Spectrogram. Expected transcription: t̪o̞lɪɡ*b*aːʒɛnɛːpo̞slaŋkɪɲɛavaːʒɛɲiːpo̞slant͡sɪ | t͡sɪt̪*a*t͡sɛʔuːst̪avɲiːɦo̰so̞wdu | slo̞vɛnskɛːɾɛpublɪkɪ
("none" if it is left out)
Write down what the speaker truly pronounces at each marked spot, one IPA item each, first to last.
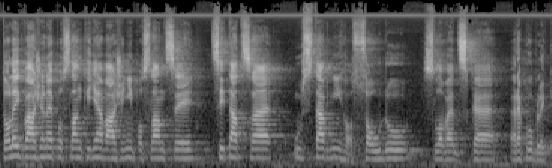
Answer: v, a

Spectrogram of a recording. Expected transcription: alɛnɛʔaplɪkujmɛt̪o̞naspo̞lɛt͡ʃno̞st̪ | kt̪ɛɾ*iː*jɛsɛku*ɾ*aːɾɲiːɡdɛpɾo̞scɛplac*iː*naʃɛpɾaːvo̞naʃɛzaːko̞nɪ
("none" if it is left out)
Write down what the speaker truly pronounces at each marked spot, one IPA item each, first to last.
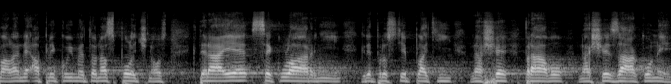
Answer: aː, l, iː

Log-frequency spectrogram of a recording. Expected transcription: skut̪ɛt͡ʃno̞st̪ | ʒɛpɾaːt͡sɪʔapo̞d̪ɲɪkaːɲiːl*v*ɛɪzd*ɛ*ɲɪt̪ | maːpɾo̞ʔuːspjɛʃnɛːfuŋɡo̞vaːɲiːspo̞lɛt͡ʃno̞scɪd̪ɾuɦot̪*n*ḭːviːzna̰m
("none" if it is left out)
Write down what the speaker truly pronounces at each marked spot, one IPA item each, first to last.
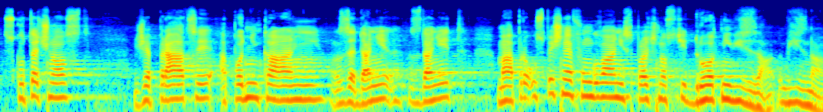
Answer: z, a, n

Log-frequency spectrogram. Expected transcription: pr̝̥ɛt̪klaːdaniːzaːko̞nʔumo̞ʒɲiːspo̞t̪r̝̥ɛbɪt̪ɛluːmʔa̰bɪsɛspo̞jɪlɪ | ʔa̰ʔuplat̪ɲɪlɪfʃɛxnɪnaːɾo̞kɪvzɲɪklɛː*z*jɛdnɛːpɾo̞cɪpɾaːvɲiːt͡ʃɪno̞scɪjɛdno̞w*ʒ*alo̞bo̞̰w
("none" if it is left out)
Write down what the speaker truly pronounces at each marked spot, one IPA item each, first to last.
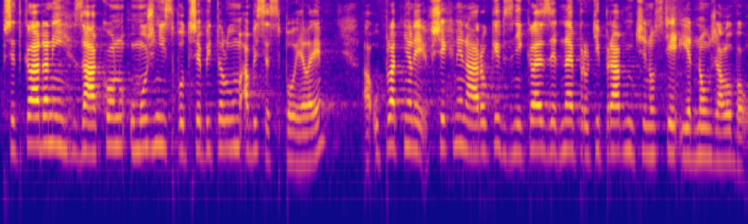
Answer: z, ʒ

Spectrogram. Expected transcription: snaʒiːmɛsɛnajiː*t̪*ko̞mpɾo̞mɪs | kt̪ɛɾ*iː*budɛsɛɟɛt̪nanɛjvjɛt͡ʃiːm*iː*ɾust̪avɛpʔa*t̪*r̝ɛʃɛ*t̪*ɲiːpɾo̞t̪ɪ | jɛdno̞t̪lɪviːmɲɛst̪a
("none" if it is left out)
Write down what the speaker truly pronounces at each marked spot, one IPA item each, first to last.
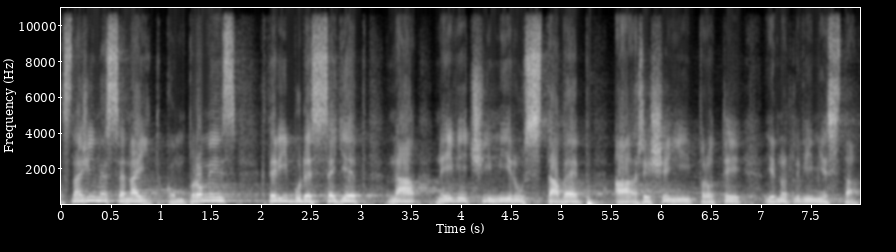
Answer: t̪, iː, iː, none, none

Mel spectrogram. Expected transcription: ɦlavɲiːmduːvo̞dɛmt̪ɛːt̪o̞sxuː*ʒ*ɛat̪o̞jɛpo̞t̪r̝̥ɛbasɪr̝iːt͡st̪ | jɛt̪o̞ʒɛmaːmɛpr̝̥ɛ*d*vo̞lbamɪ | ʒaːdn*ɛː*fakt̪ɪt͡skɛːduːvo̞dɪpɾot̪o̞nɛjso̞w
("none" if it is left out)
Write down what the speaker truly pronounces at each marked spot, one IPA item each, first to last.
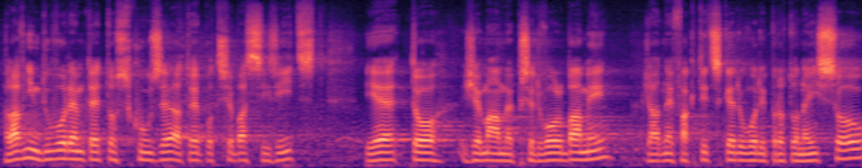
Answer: z, d, ɛː

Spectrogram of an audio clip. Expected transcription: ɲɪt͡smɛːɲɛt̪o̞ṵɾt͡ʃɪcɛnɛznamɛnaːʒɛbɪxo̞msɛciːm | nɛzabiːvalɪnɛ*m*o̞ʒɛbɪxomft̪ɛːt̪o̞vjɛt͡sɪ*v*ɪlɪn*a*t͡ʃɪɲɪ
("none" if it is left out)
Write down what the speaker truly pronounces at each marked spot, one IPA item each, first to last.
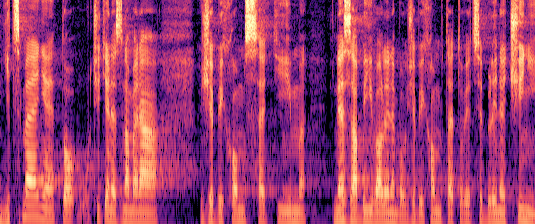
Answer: b, b, ɛ

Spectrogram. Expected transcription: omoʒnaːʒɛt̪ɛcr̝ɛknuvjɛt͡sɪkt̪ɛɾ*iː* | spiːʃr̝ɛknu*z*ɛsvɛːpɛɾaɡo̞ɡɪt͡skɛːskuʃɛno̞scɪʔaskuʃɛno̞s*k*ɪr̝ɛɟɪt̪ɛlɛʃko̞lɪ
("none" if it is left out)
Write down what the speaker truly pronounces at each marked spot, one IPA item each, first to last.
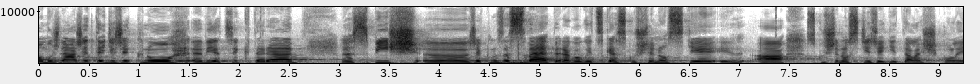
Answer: ɛː, z, c

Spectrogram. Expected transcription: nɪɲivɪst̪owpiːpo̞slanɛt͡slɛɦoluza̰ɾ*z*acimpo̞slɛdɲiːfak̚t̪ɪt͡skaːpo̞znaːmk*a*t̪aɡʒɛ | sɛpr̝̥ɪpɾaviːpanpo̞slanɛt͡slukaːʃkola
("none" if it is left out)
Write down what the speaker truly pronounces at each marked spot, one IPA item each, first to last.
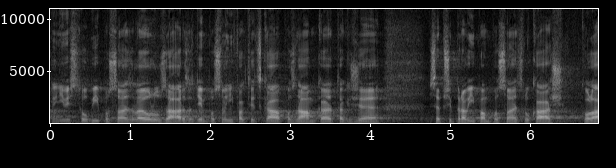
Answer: z, a

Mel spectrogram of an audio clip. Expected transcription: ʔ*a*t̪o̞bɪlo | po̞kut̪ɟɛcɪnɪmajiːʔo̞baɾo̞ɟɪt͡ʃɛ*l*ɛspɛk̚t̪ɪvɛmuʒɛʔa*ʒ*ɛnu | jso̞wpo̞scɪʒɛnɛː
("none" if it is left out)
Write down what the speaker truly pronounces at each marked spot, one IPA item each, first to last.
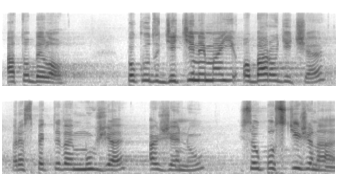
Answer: a, ɾ, ʒ

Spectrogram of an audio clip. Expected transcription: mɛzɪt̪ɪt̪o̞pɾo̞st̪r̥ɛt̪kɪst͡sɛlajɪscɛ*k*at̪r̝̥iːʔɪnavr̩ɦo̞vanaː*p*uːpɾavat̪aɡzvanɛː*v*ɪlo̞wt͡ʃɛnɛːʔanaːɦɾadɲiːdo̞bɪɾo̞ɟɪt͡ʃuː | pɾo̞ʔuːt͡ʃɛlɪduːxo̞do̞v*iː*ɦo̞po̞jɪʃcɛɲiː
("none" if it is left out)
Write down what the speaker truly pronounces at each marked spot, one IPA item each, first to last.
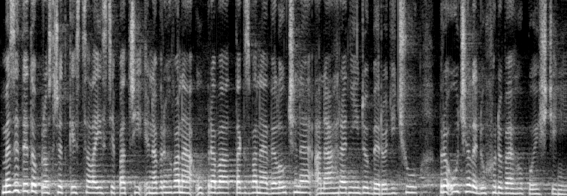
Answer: p, ʔ, v, ɛː

